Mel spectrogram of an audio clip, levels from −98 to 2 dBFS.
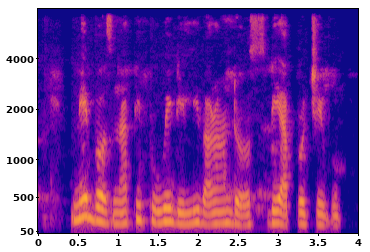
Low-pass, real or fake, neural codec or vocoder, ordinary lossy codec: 7.2 kHz; real; none; none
